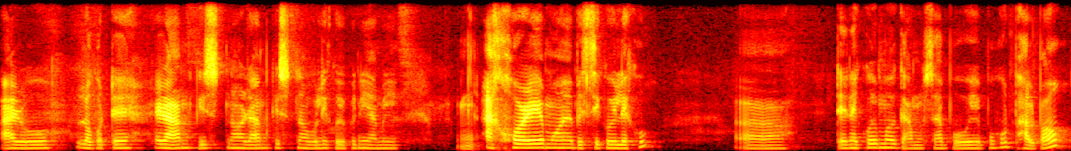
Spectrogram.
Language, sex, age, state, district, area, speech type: Assamese, female, 60+, Assam, Dhemaji, urban, spontaneous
